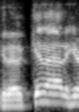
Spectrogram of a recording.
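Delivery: play-acted, high-pitched hollered yell. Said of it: "are yelling at me like".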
